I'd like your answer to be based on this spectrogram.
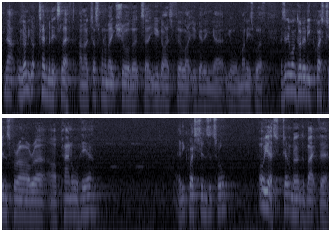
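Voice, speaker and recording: A man's voice: medium pitch, brisk, darkish tone. A man informally moderating a live conference panel. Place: conference session in a large room. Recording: hall reverb with faint hum.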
